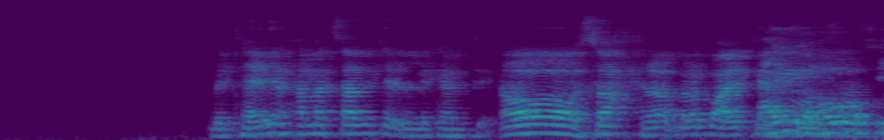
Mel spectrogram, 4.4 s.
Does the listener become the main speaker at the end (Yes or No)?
Yes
